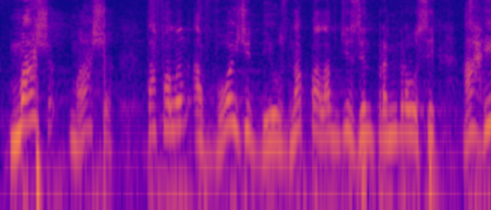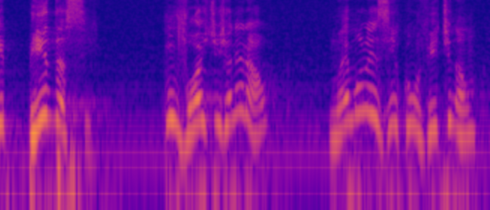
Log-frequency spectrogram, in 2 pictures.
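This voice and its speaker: A middle-aged Brazilian man preaching a sermon, telling stories with acted-out voices and sudden shouts. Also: sits high. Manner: lively, theatrical storytelling with acted-out voices and shouts. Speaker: pastor. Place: church sanctuary. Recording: long church reverb.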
